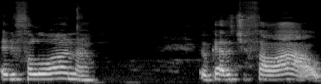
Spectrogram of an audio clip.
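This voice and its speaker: A breathy woman's voice, fairly high in pitch with ordinary variation, at a fairly slow pace. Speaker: testimony speaker, ICU survivor. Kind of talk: testimony. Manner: emotional.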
